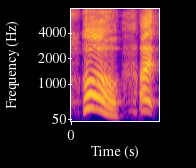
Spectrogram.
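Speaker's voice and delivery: put-on a kid blindsided by the plot twist, near screaming; high, loud, betrayed disbelief; shocked kid outrage. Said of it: "I was like".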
